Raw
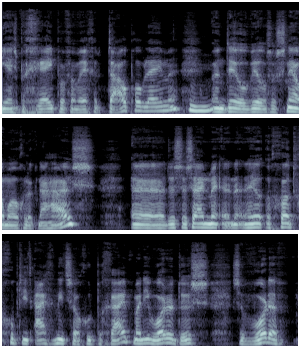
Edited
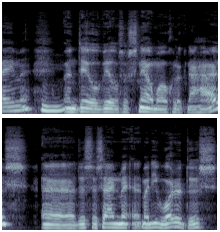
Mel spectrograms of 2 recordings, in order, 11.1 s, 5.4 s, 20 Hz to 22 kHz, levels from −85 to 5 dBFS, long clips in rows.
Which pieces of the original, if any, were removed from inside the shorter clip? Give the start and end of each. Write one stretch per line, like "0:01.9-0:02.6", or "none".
0:05.0-0:05.3
0:06.6-0:09.0

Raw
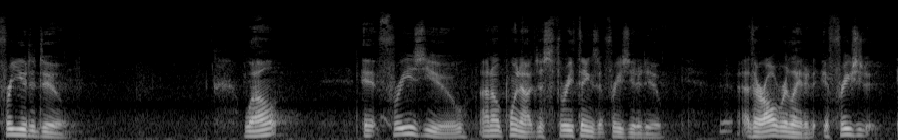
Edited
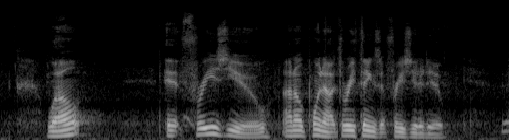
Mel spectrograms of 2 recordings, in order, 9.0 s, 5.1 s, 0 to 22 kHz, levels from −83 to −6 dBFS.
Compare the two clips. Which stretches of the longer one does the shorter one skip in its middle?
0:05.3-0:05.6

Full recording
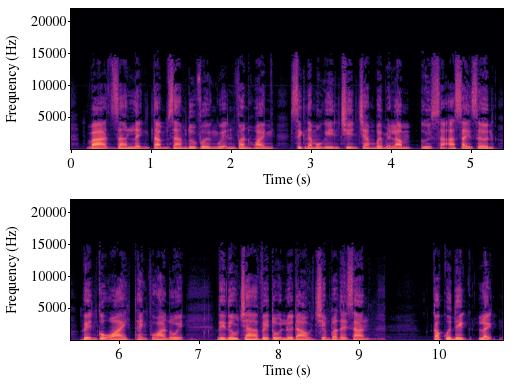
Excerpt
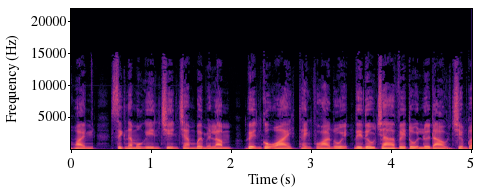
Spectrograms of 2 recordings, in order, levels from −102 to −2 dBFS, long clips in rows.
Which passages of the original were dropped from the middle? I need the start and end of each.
0:04.3-0:05.4
0:06.8-0:07.2

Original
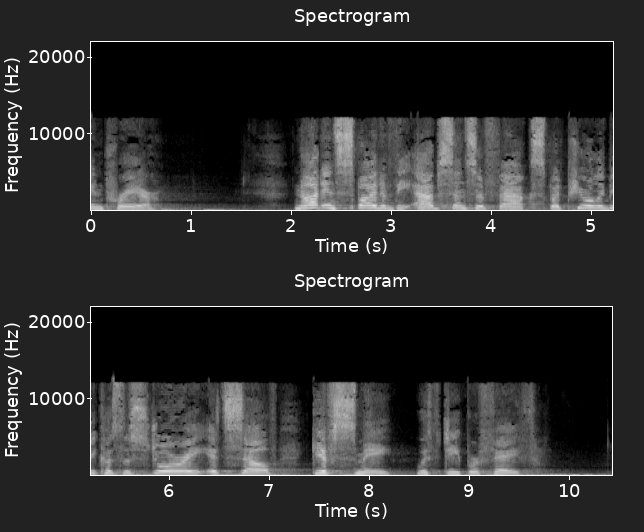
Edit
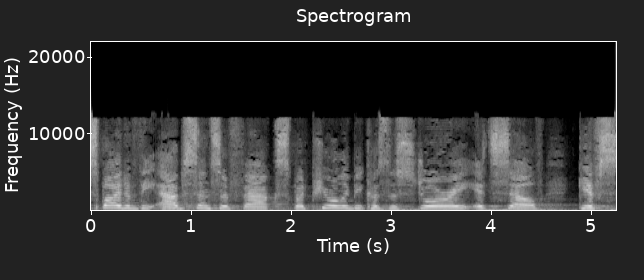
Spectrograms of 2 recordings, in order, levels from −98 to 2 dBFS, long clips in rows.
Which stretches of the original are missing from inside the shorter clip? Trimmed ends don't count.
none

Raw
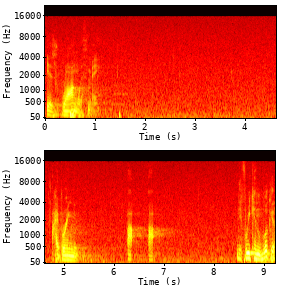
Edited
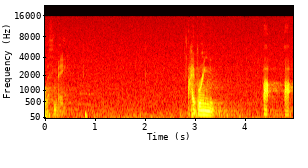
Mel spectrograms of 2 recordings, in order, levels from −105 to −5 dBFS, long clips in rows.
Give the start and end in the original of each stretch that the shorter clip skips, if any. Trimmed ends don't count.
0:03.4-0:04.7

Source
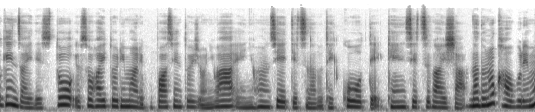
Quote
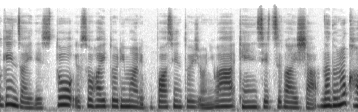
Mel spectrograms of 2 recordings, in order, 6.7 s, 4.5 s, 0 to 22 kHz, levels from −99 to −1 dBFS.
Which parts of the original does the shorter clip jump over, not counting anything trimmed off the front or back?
0:02.9-0:04.8

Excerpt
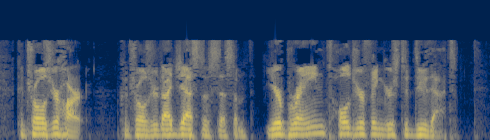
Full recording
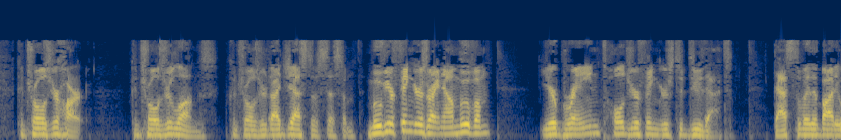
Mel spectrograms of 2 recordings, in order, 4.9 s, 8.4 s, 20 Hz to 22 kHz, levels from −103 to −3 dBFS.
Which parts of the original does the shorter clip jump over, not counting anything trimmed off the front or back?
0:01.2-0:02.2
0:03.6-0:05.3

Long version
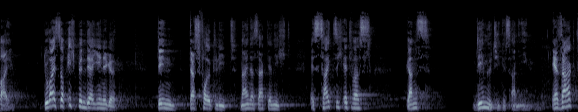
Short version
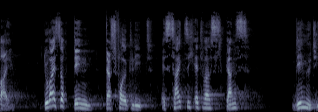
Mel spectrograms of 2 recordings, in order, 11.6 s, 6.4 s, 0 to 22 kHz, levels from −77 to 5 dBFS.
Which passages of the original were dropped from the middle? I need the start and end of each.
0:01.3-0:03.0
0:04.8-0:06.1
0:07.4-0:08.1

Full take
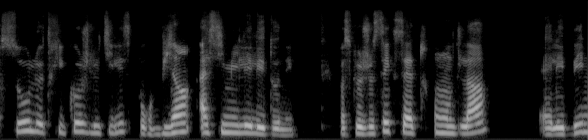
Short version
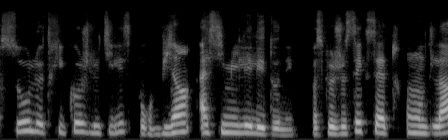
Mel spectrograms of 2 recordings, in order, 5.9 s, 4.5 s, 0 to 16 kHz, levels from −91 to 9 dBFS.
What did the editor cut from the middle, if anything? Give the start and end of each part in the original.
0:03.0-0:03.3

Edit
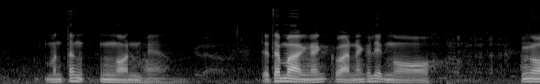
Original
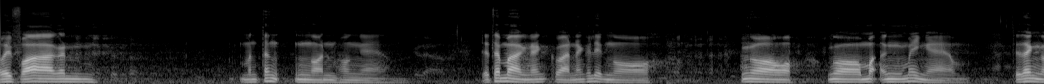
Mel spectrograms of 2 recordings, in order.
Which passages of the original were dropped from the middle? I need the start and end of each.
0:03.4-0:03.7

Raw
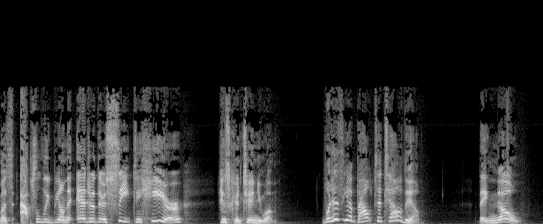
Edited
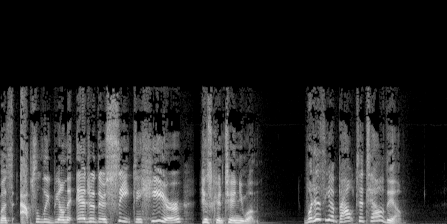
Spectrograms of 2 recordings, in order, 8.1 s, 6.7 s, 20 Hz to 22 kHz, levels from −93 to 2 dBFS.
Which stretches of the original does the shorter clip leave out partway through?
0:02.9-0:03.2

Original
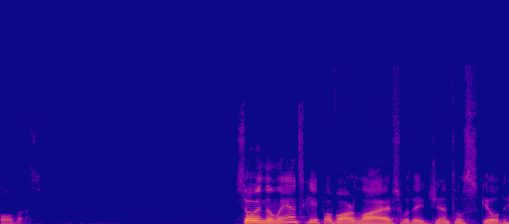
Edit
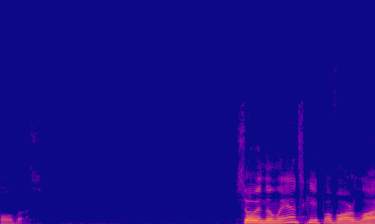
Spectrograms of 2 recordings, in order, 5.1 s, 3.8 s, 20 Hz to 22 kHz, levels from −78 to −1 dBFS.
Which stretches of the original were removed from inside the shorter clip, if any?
none

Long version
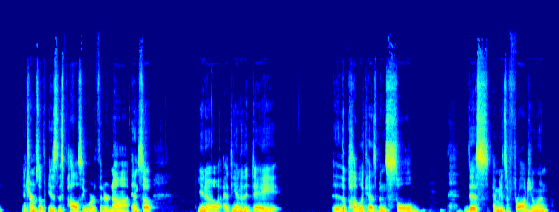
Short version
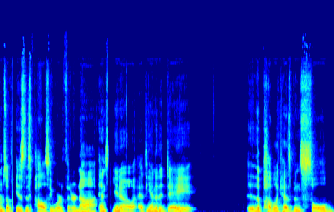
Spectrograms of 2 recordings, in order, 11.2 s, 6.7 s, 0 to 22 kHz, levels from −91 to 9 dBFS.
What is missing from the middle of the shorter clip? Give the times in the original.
0:02.8-0:03.8

